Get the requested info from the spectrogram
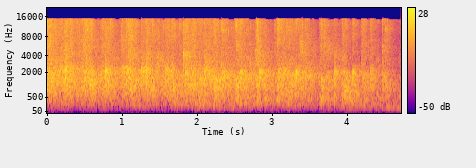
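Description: Audience applauding, many hands clapping together, fading near the end.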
